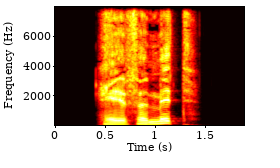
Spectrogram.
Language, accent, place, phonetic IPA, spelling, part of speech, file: German, Germany, Berlin, [ˌhɛlfə ˈmɪt], helfe mit, verb, De-helfe mit.ogg
- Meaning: inflection of mithelfen: 1. first-person singular present 2. first/third-person singular subjunctive I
